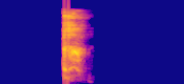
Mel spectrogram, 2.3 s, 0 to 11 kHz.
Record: {
  "cough_length": "2.3 s",
  "cough_amplitude": 32767,
  "cough_signal_mean_std_ratio": 0.23,
  "survey_phase": "beta (2021-08-13 to 2022-03-07)",
  "age": "45-64",
  "gender": "Male",
  "wearing_mask": "No",
  "symptom_cough_any": true,
  "symptom_runny_or_blocked_nose": true,
  "symptom_sore_throat": true,
  "symptom_headache": true,
  "symptom_onset": "3 days",
  "smoker_status": "Never smoked",
  "respiratory_condition_asthma": false,
  "respiratory_condition_other": false,
  "recruitment_source": "Test and Trace",
  "submission_delay": "2 days",
  "covid_test_result": "Positive",
  "covid_test_method": "RT-qPCR",
  "covid_ct_value": 24.5,
  "covid_ct_gene": "N gene",
  "covid_ct_mean": 24.6,
  "covid_viral_load": "8500 copies/ml",
  "covid_viral_load_category": "Minimal viral load (< 10K copies/ml)"
}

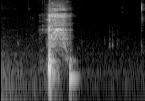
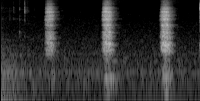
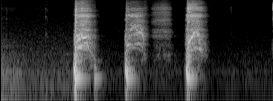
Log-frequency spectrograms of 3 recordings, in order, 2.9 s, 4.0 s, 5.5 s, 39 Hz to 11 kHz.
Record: {
  "cough_length": "2.9 s",
  "cough_amplitude": 32768,
  "cough_signal_mean_std_ratio": 0.31,
  "exhalation_length": "4.0 s",
  "exhalation_amplitude": 20628,
  "exhalation_signal_mean_std_ratio": 0.3,
  "three_cough_length": "5.5 s",
  "three_cough_amplitude": 32768,
  "three_cough_signal_mean_std_ratio": 0.33,
  "survey_phase": "beta (2021-08-13 to 2022-03-07)",
  "age": "18-44",
  "gender": "Male",
  "wearing_mask": "No",
  "symptom_cough_any": true,
  "symptom_sore_throat": true,
  "symptom_fatigue": true,
  "symptom_onset": "4 days",
  "smoker_status": "Never smoked",
  "respiratory_condition_asthma": false,
  "respiratory_condition_other": false,
  "recruitment_source": "Test and Trace",
  "submission_delay": "2 days",
  "covid_test_result": "Positive",
  "covid_test_method": "RT-qPCR",
  "covid_ct_value": 18.0,
  "covid_ct_gene": "ORF1ab gene"
}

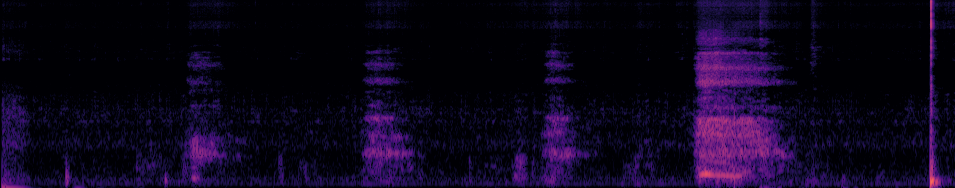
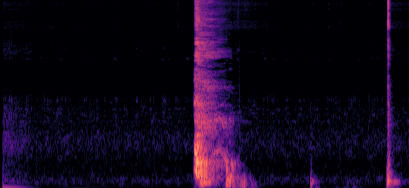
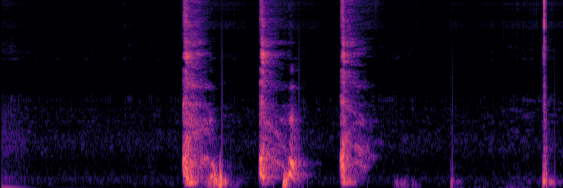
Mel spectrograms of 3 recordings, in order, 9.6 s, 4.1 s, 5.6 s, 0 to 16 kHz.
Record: {
  "exhalation_length": "9.6 s",
  "exhalation_amplitude": 10090,
  "exhalation_signal_mean_std_ratio": 0.23,
  "cough_length": "4.1 s",
  "cough_amplitude": 14423,
  "cough_signal_mean_std_ratio": 0.19,
  "three_cough_length": "5.6 s",
  "three_cough_amplitude": 13520,
  "three_cough_signal_mean_std_ratio": 0.29,
  "survey_phase": "beta (2021-08-13 to 2022-03-07)",
  "age": "45-64",
  "gender": "Female",
  "wearing_mask": "No",
  "symptom_none": true,
  "smoker_status": "Never smoked",
  "respiratory_condition_asthma": false,
  "respiratory_condition_other": false,
  "recruitment_source": "Test and Trace",
  "submission_delay": "1 day",
  "covid_test_result": "Positive",
  "covid_test_method": "RT-qPCR",
  "covid_ct_value": 26.6,
  "covid_ct_gene": "ORF1ab gene"
}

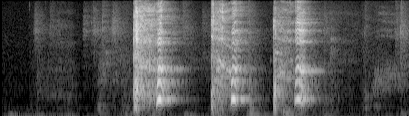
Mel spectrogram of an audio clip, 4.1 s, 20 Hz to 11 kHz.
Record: {
  "three_cough_length": "4.1 s",
  "three_cough_amplitude": 16772,
  "three_cough_signal_mean_std_ratio": 0.3,
  "survey_phase": "beta (2021-08-13 to 2022-03-07)",
  "age": "18-44",
  "gender": "Female",
  "wearing_mask": "Yes",
  "symptom_runny_or_blocked_nose": true,
  "symptom_sore_throat": true,
  "symptom_diarrhoea": true,
  "symptom_fever_high_temperature": true,
  "symptom_headache": true,
  "symptom_onset": "2 days",
  "smoker_status": "Current smoker (11 or more cigarettes per day)",
  "respiratory_condition_asthma": false,
  "respiratory_condition_other": false,
  "recruitment_source": "Test and Trace",
  "submission_delay": "2 days",
  "covid_test_result": "Positive",
  "covid_test_method": "ePCR"
}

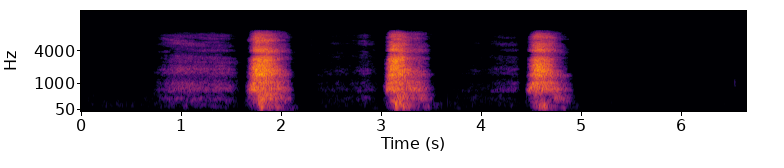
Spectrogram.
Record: {
  "exhalation_length": "6.7 s",
  "exhalation_amplitude": 31945,
  "exhalation_signal_mean_std_ratio": 0.27,
  "survey_phase": "beta (2021-08-13 to 2022-03-07)",
  "age": "45-64",
  "gender": "Female",
  "wearing_mask": "No",
  "symptom_cough_any": true,
  "symptom_new_continuous_cough": true,
  "symptom_runny_or_blocked_nose": true,
  "symptom_shortness_of_breath": true,
  "symptom_sore_throat": true,
  "symptom_fatigue": true,
  "symptom_headache": true,
  "symptom_onset": "2 days",
  "smoker_status": "Ex-smoker",
  "respiratory_condition_asthma": false,
  "respiratory_condition_other": false,
  "recruitment_source": "Test and Trace",
  "submission_delay": "1 day",
  "covid_test_result": "Positive",
  "covid_test_method": "RT-qPCR",
  "covid_ct_value": 21.5,
  "covid_ct_gene": "ORF1ab gene",
  "covid_ct_mean": 22.2,
  "covid_viral_load": "53000 copies/ml",
  "covid_viral_load_category": "Low viral load (10K-1M copies/ml)"
}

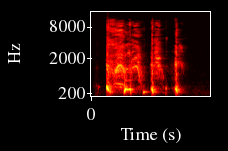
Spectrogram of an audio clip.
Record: {
  "cough_length": "2.4 s",
  "cough_amplitude": 32768,
  "cough_signal_mean_std_ratio": 0.46,
  "survey_phase": "beta (2021-08-13 to 2022-03-07)",
  "age": "45-64",
  "gender": "Male",
  "wearing_mask": "No",
  "symptom_cough_any": true,
  "symptom_runny_or_blocked_nose": true,
  "symptom_sore_throat": true,
  "symptom_fatigue": true,
  "symptom_other": true,
  "symptom_onset": "4 days",
  "smoker_status": "Never smoked",
  "respiratory_condition_asthma": false,
  "respiratory_condition_other": false,
  "recruitment_source": "Test and Trace",
  "submission_delay": "2 days",
  "covid_test_result": "Positive",
  "covid_test_method": "RT-qPCR",
  "covid_ct_value": 18.1,
  "covid_ct_gene": "ORF1ab gene",
  "covid_ct_mean": 18.2,
  "covid_viral_load": "1000000 copies/ml",
  "covid_viral_load_category": "High viral load (>1M copies/ml)"
}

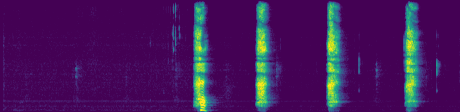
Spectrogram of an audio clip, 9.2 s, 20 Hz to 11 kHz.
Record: {
  "exhalation_length": "9.2 s",
  "exhalation_amplitude": 25550,
  "exhalation_signal_mean_std_ratio": 0.19,
  "survey_phase": "beta (2021-08-13 to 2022-03-07)",
  "age": "65+",
  "gender": "Female",
  "wearing_mask": "No",
  "symptom_none": true,
  "smoker_status": "Never smoked",
  "respiratory_condition_asthma": true,
  "respiratory_condition_other": false,
  "recruitment_source": "REACT",
  "submission_delay": "1 day",
  "covid_test_result": "Negative",
  "covid_test_method": "RT-qPCR",
  "influenza_a_test_result": "Negative",
  "influenza_b_test_result": "Negative"
}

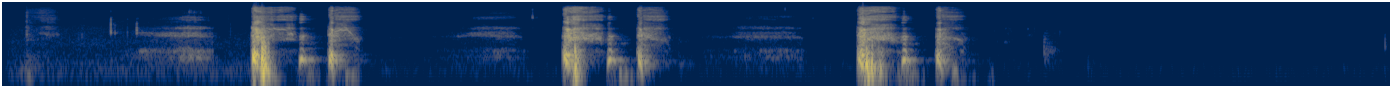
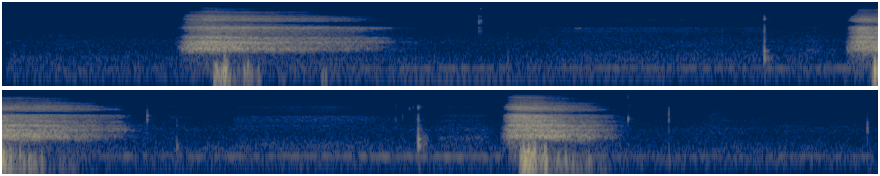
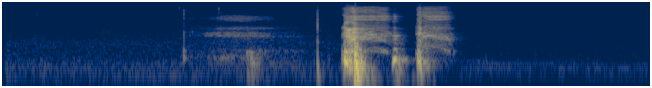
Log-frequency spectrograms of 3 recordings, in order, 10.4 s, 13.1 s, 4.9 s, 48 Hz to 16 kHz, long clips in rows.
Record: {
  "three_cough_length": "10.4 s",
  "three_cough_amplitude": 32768,
  "three_cough_signal_mean_std_ratio": 0.2,
  "exhalation_length": "13.1 s",
  "exhalation_amplitude": 9572,
  "exhalation_signal_mean_std_ratio": 0.36,
  "cough_length": "4.9 s",
  "cough_amplitude": 32768,
  "cough_signal_mean_std_ratio": 0.2,
  "survey_phase": "beta (2021-08-13 to 2022-03-07)",
  "age": "45-64",
  "gender": "Female",
  "wearing_mask": "No",
  "symptom_headache": true,
  "smoker_status": "Never smoked",
  "respiratory_condition_asthma": false,
  "respiratory_condition_other": false,
  "recruitment_source": "REACT",
  "submission_delay": "0 days",
  "covid_test_result": "Negative",
  "covid_test_method": "RT-qPCR",
  "influenza_a_test_result": "Negative",
  "influenza_b_test_result": "Negative"
}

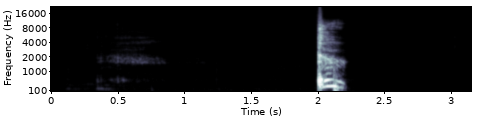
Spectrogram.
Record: {
  "cough_length": "3.2 s",
  "cough_amplitude": 32768,
  "cough_signal_mean_std_ratio": 0.19,
  "survey_phase": "beta (2021-08-13 to 2022-03-07)",
  "age": "45-64",
  "gender": "Female",
  "wearing_mask": "No",
  "symptom_runny_or_blocked_nose": true,
  "symptom_sore_throat": true,
  "symptom_fatigue": true,
  "symptom_onset": "13 days",
  "smoker_status": "Never smoked",
  "respiratory_condition_asthma": false,
  "respiratory_condition_other": false,
  "recruitment_source": "REACT",
  "submission_delay": "2 days",
  "covid_test_result": "Negative",
  "covid_test_method": "RT-qPCR"
}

